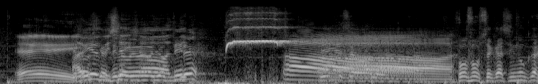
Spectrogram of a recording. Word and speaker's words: Van Dijk: Y el nombre Van Dijk, Dijk. Es como se pronuncia, ¿verdad?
